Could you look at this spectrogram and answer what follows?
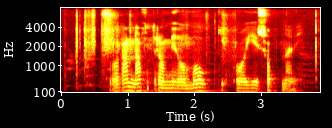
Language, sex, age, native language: Icelandic, male, 13, Icelandic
